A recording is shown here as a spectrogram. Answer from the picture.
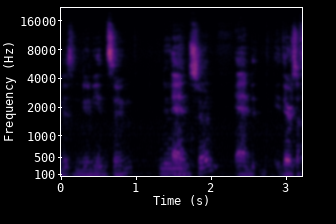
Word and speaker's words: Soong: Soong. S-O-O-N-G. Yeah, but Noonian doesn't really rhyme with often wrong.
